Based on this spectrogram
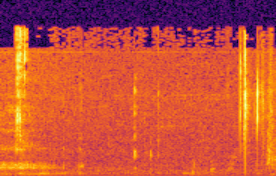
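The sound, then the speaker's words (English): Quiet sipping of water with soft wet mouth sounds and a swallow, ending in a couple of sharp little clicks over a steady low hum, as a speaker pauses a Bible talk for a drink. “Now I'm going to have a wee drink.”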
